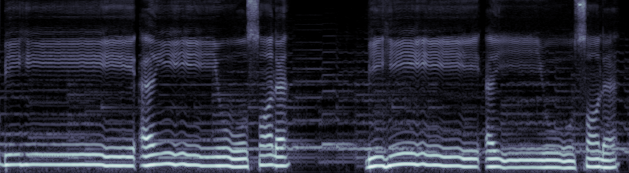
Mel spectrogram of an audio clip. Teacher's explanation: dibaca panjang 4 sampai 5 harakat ya atau dua alif. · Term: mad silah thwilah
